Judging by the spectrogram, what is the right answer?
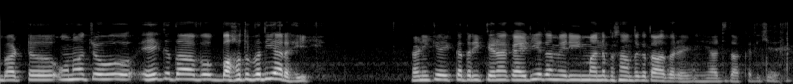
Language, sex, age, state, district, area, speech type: Punjabi, male, 18-30, Punjab, Mohali, rural, spontaneous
